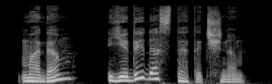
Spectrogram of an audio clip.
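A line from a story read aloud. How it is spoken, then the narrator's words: Pointedly calm tone. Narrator (Russian): подчеркнуто спокойным тоном сказала миссис Ангел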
